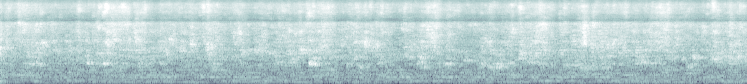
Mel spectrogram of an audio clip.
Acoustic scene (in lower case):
restroom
